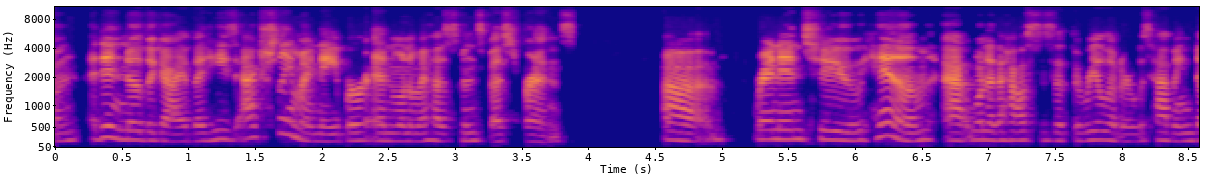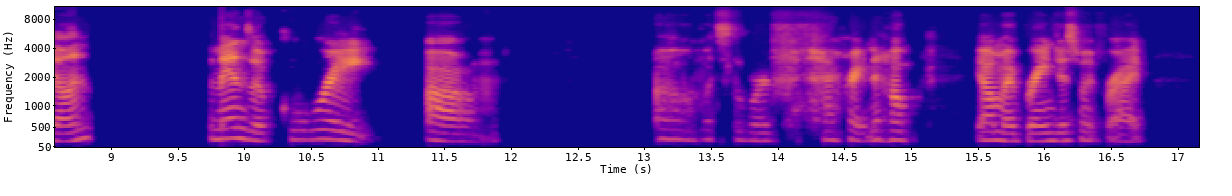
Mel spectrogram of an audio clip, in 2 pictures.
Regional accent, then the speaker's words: Nevada, United States; I remember growing up in Nevada, and we would spend a lot of time at my grandfather's place. Where we lived in Nevada, it was kind of the mountainous desert.

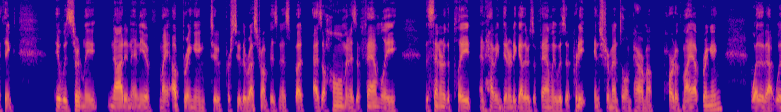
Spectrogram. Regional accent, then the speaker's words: New York, United States; growing up in New York, it was definitely would always try to escape the cold wherever possible.

